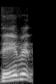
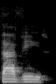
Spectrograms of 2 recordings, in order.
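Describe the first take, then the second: First: The name is said with plain English pronunciation. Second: The name is said with Spanish-style pronunciation. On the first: The speaker calls it wrong. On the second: The speaker calls it right.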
